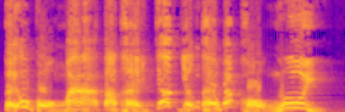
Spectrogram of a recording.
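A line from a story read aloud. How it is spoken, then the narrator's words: Hateful shout, old man. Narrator (Vietnamese): lão lùn quát lên giọng căm hận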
